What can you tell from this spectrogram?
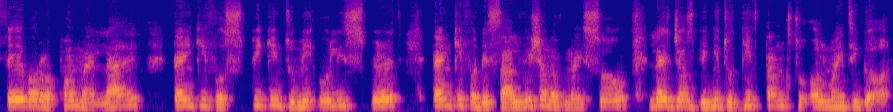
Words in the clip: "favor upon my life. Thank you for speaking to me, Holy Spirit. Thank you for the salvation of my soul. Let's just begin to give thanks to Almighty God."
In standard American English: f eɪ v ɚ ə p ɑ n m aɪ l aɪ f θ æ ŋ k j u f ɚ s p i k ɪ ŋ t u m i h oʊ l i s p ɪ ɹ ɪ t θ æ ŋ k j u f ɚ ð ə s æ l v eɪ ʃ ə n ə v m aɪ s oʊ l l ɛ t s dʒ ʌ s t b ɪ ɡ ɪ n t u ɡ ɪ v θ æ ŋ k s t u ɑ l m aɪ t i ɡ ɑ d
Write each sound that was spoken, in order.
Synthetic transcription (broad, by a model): f eɪ v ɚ ə p ɑ n m aɪ l aɪ f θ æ ŋ k j u f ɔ s p i k ɪ ŋ t u m i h oʊ l i s p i ɹ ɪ t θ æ ŋ k j u f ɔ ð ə s æ l v eɪ ʃ ə n ə v m aɪ s oʊ l l ɛ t dʒ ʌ s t b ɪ ɡ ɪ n t u ɡ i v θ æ ŋ k s t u ɑ l m aɪ t i ɡ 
